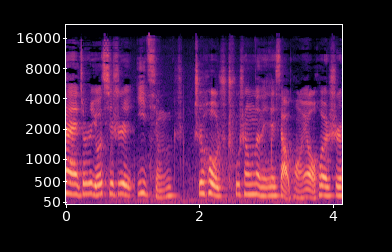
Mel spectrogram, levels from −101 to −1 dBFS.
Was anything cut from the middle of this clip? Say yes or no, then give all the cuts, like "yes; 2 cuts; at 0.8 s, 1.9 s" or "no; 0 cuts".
yes; 1 cut; at 1.0 s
